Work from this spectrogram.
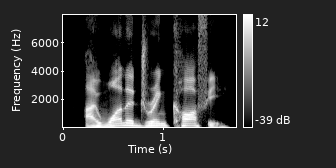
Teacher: I want to becomes I wanna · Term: reduction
